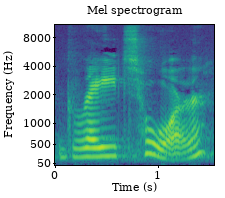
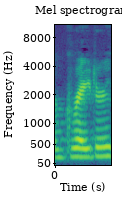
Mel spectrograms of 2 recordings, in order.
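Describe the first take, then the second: First: "greater" drawn out, leaning on the last syllable; emphasized word. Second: Said in the usual way. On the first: Shown as a demonstration. Teacher showing the "or" inside "greater", emphasized. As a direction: stretch "greater" so its ending sounds like "or". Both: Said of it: "emphasize the word greater".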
